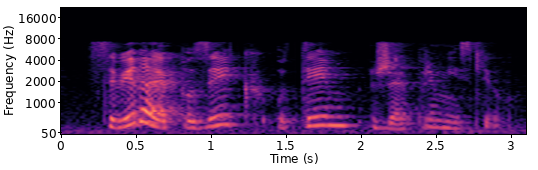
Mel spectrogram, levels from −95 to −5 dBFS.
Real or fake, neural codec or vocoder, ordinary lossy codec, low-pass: real; none; none; 7.2 kHz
